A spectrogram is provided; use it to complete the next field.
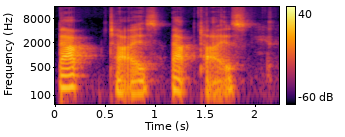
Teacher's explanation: So I don't say baptize with a break and a released P. I just close my lips for the P, bap, then I put my tongue ready for the T and release it all into the T. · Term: unreleased stop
